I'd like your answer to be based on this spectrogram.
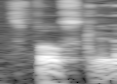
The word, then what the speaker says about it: Spolsky: Spolsky, that's it.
